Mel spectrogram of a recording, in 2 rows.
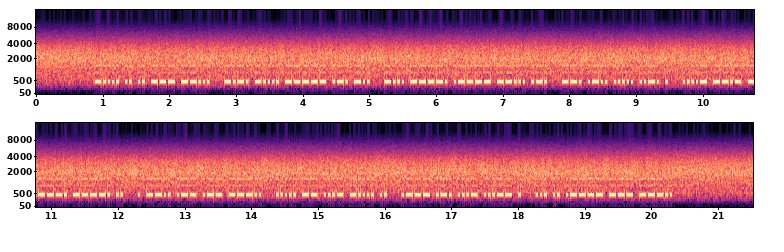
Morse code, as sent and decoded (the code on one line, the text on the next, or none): -.... .. .. --- --... / -.-. -.... ----- .-. -.. / -... ----. .---- --... .-. / --. .-.. ..... ..-. . / ....- --.- ----. ----. .. / . --.. .-- .-- ---.. / ..... -- ...- -.... .. / .--- .-. ...- ...-- . / ... .. .---- --- ---..
6IIO7 C60RD B917R GL5FE 4Q99I EZWW8 5MV6I JRV3E SI1O8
